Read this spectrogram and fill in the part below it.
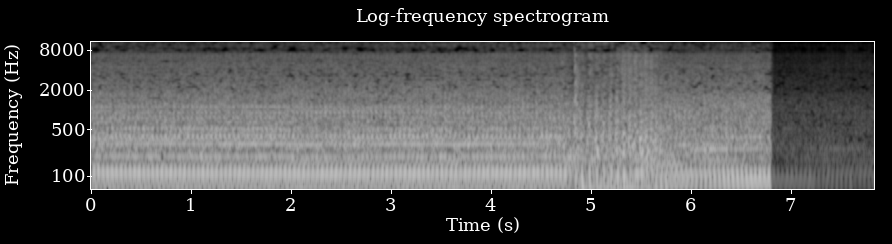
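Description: A lawn mower engine idles loudly and steadily, then cuts off.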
